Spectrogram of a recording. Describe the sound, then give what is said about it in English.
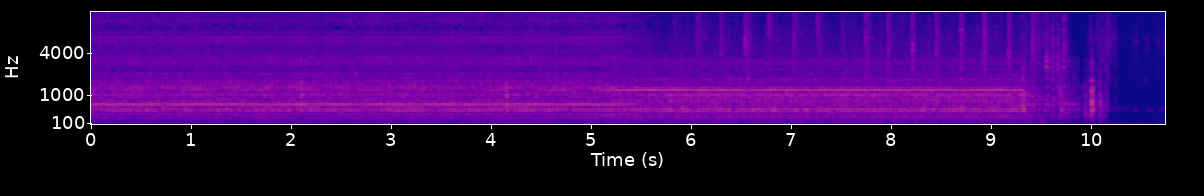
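A film projector whirs steadily with a mechanical hum and a rapid, even clatter, then winds down and stops near the end. No voices are heard. “Cue the film projector.”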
